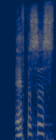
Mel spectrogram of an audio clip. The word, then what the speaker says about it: Ephesus: Ephesus? Ephesus? Okay. Ephesus, to put on the whole armor of God, because you are under attack.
